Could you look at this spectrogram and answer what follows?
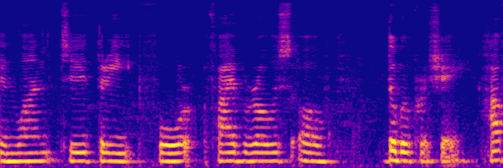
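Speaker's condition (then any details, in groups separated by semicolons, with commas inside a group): No condition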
